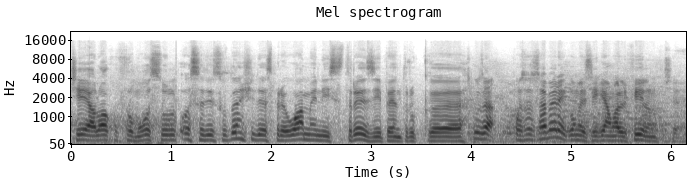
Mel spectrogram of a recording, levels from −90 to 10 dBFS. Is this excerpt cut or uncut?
cut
